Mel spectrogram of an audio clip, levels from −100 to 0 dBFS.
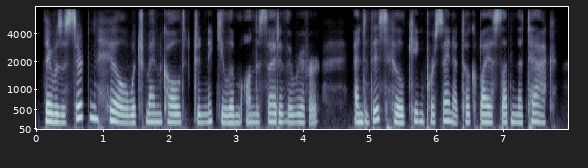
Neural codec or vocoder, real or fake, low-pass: codec, 24 kHz, 1.2 kbps, DualCodec; fake; 7.2 kHz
